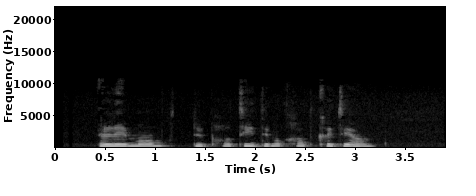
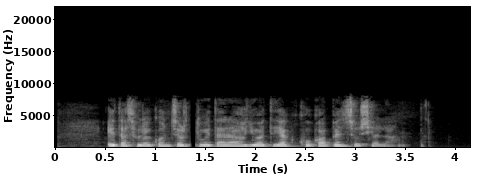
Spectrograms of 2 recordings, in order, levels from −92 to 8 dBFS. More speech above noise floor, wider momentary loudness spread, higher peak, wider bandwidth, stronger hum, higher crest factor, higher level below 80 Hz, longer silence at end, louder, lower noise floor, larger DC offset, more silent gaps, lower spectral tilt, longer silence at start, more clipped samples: first, 43 dB vs 34 dB; first, 13 LU vs 7 LU; second, -16 dBFS vs -6 dBFS; first, 9.2 kHz vs 8 kHz; neither; about the same, 16 dB vs 18 dB; second, -88 dBFS vs -62 dBFS; about the same, 0.7 s vs 0.7 s; second, -31 LUFS vs -22 LUFS; first, -72 dBFS vs -56 dBFS; neither; neither; first, -7 dB/octave vs -5.5 dB/octave; about the same, 0.45 s vs 0.55 s; neither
